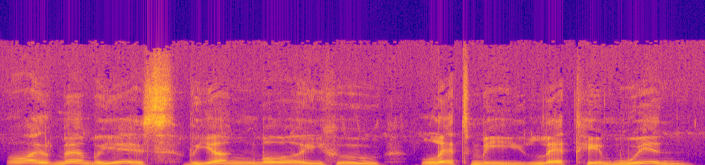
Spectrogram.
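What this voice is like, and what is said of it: Attempted Maltese accent. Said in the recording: “That's about as close to a fucking Maltese accent I'm going to get.”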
